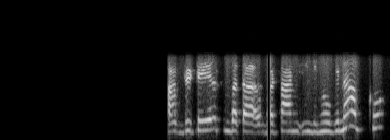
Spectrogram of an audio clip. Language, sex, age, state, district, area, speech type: Urdu, female, 18-30, Delhi, Central Delhi, urban, conversation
